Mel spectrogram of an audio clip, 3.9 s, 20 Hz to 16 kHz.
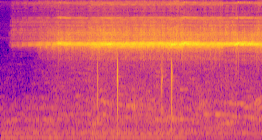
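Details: A bell cricket on 27 August 2020 produces a continuous, high, pure ringing tone that swells in and holds steady. A few faint knocks sound in the background.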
